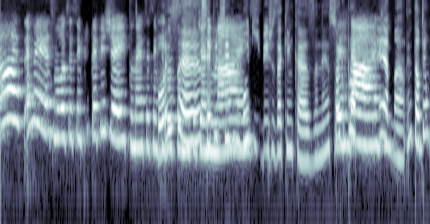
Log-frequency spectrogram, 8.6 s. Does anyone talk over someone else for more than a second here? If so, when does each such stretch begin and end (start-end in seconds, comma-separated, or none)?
3.1-5.0, 6.7-7.9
